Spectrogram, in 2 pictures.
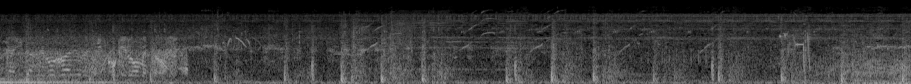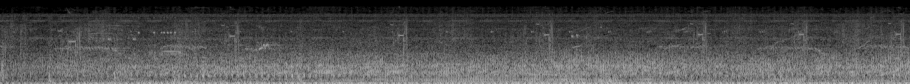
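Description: Footsteps rustle through dense leaves.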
